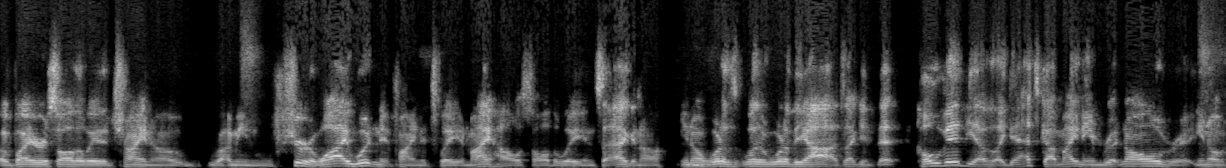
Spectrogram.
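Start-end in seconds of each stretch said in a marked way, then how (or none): none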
